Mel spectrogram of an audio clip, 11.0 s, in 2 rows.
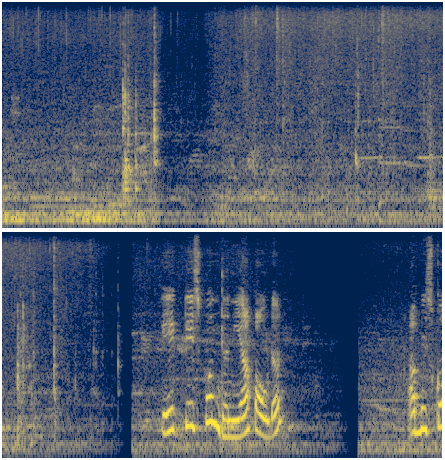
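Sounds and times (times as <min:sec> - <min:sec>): meat sizzling in oil: 0:00.0 - 0:08.7.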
